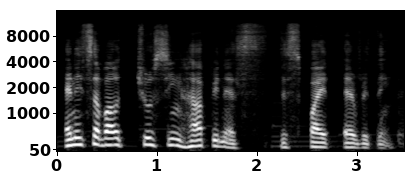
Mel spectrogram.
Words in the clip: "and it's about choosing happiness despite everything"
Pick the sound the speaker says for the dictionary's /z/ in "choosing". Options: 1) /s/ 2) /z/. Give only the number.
1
